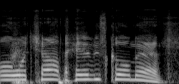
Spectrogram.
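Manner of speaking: high, put-on bad British accent. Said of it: "Please never, ever attempt that accent".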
